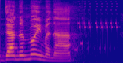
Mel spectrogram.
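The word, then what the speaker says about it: dénouement: That's don't how know you that pronounce that. Yep. And then the denouement.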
